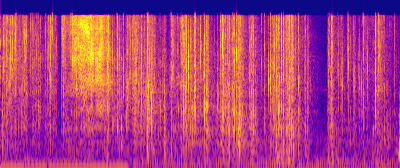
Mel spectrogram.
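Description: Foil wrapper of a Panini Adrenalyn XL trading-card booster pack crinkling and tearing as it is opened by hand, a dense crackle of many small clicks.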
